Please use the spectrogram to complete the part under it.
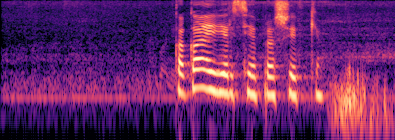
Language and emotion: Russian, neutral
